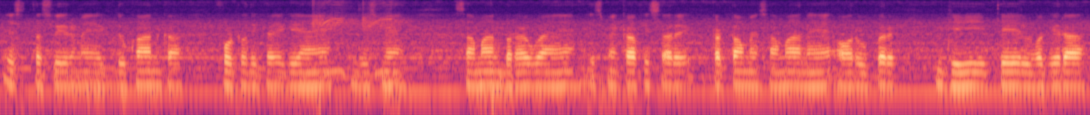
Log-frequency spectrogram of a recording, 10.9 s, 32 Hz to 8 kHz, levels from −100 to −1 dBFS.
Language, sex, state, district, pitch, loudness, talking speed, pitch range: Hindi, male, Rajasthan, Churu, 125 Hz, -21 LUFS, 155 wpm, 125-130 Hz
